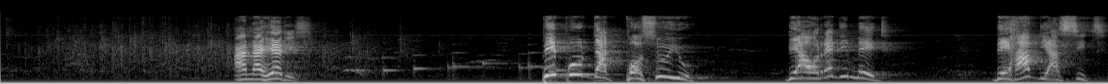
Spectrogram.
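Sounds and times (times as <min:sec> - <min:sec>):
crowd applauding: 0:00.0 - 0:04.9
speech: 0:02.4 - 0:03.2, 0:05.4 - 0:07.0, 0:07.9 - 0:09.0, 0:10.0 - 0:11.0.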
